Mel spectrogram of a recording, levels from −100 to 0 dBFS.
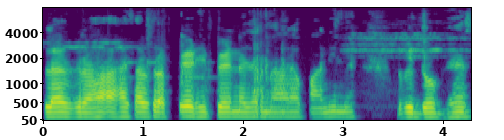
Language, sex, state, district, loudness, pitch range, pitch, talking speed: Hindi, male, Uttar Pradesh, Muzaffarnagar, -16 LUFS, 125-130 Hz, 125 Hz, 265 wpm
